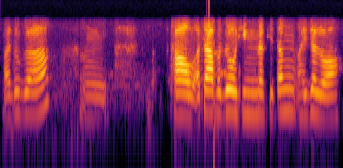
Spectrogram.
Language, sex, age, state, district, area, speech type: Manipuri, female, 60+, Manipur, Kangpokpi, urban, conversation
